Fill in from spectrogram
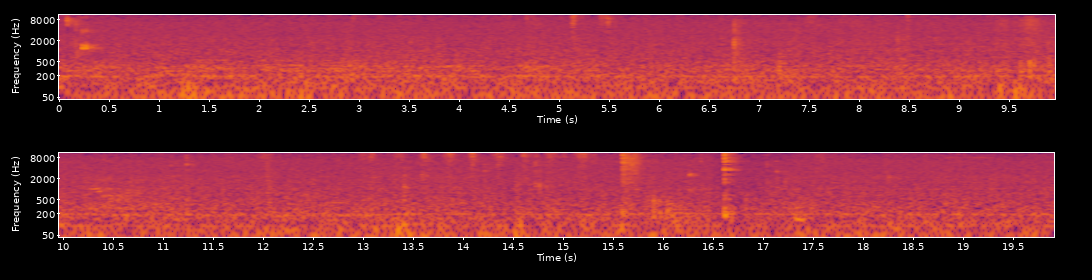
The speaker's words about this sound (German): Es regnet. Das regnet, ne?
